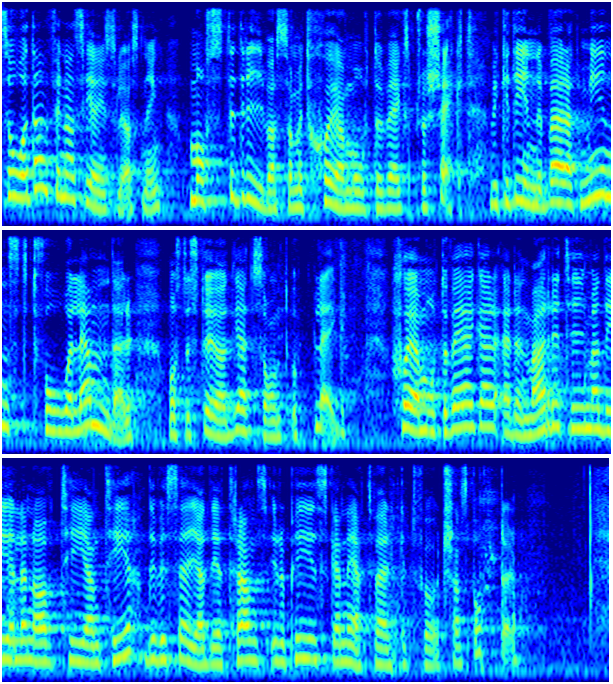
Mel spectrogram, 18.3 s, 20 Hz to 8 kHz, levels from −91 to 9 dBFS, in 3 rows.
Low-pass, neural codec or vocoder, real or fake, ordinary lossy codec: 7.2 kHz; none; real; none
